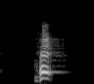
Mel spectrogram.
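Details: Vocal tic from an adult with Tourette syndrome, heard during a talk about romantic relationships: vocal tic.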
